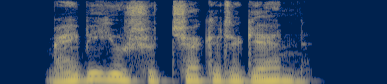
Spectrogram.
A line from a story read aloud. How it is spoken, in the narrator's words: Newt whispered to Keisha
